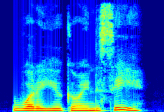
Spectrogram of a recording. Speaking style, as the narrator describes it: Becca struggles to keep her voice neutral and calm, like a normal person

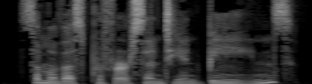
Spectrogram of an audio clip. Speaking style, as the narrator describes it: Jensen says sharply

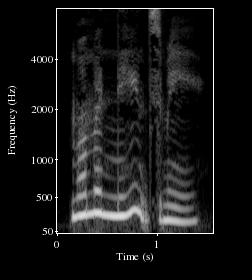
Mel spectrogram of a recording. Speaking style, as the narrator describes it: she said desperately, over and over

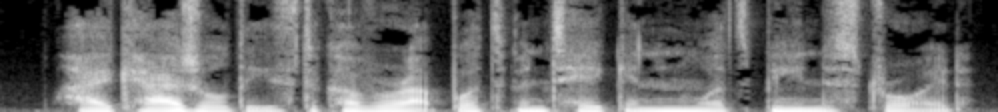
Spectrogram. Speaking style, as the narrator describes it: he said in a careful monotone that was scratchy with disuse

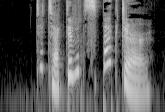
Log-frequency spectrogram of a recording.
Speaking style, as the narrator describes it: she says brightly

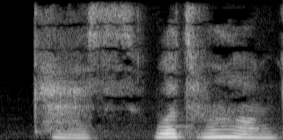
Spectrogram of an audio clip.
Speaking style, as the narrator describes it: He hissed slowly

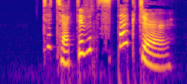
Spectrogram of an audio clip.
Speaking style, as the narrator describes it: she says brightly

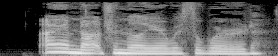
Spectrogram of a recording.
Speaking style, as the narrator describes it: Sif says blandly

